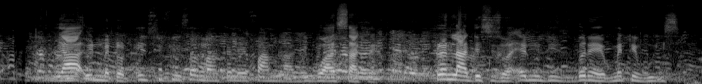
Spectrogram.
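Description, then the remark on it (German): A crowd of women argue loudly at a closed border in southern Senegal and Gambia, many overlapping voices shouting and talking over one another in a dense, agitated clamor that stays steady throughout. “Die Frauen sind wütend. Sie diskutieren laut und aufgebracht.”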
